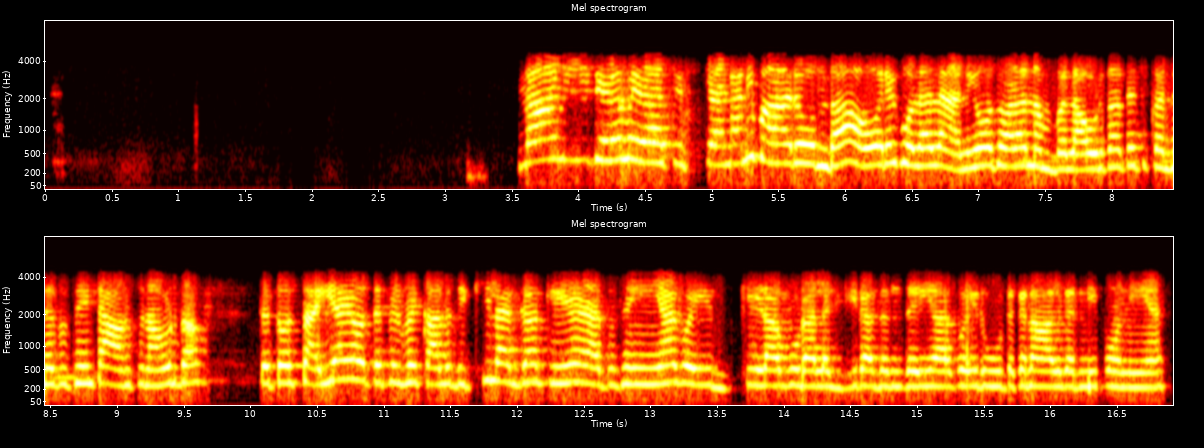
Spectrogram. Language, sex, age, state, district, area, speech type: Dogri, female, 45-60, Jammu and Kashmir, Udhampur, rural, conversation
